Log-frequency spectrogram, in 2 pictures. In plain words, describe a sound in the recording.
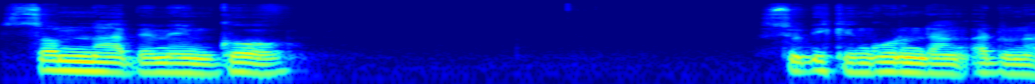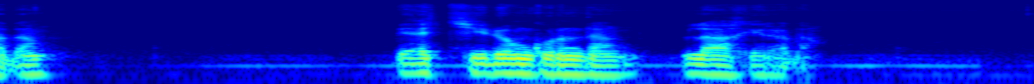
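A man speaks calmly and earnestly close to a microphone, with pauses.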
